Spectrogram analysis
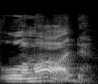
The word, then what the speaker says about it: lamed: Well, the word lamed is a letter. It's also, if you spell it, the lamed, mem, dalet, can also be pronounced lamad.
